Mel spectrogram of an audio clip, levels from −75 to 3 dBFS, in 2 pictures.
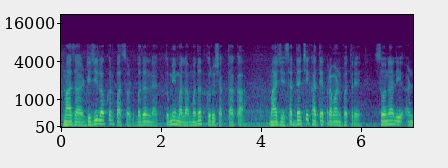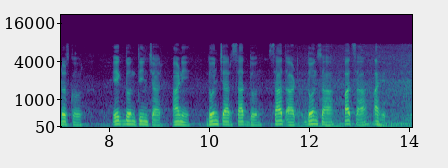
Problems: constant background noise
